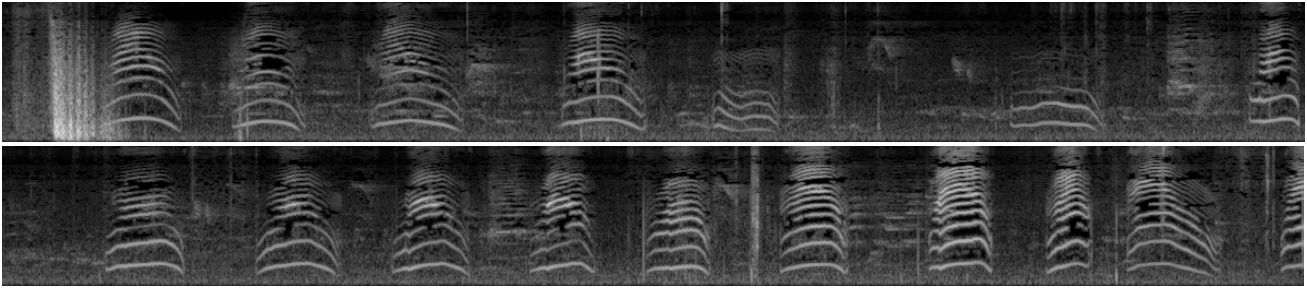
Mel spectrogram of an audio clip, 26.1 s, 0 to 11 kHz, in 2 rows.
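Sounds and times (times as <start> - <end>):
kitten meowing: 5.6 - 6.5, 7.2 - 7.8, 12.5 - 13.0, 14.1 - 15.0, 15.6 - 20.2, 20.8 - 21.5, 22.3 - 25.2, 25.8 - 26.0.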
